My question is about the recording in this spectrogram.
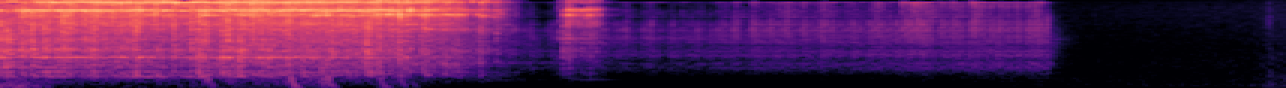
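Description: A heap of coins pouring and clinking together, loud for about a second and a half, then one more short clink and a faint trailing jingle that dies away.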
